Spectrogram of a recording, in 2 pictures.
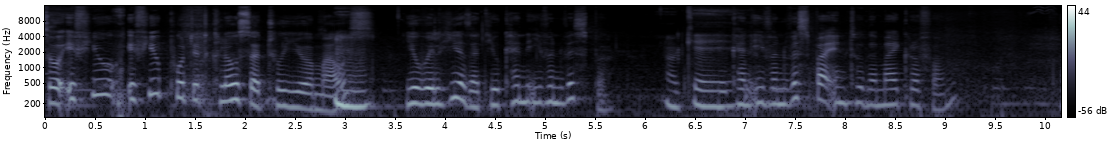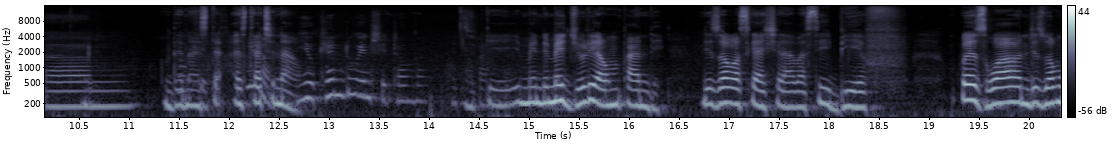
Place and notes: Tusimpe Pastoral Centre, Binga, Zimbabwe - how the BaTonga women produce millet flour...
our training of detailed descriptions continued with Julia Mumpande, Zubo's community based facilitator for Siachilaba, who describes here how the Batonge women plant and harvest the traditional staple grain millet (zembwe), how they pound and then grind it on a stone...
